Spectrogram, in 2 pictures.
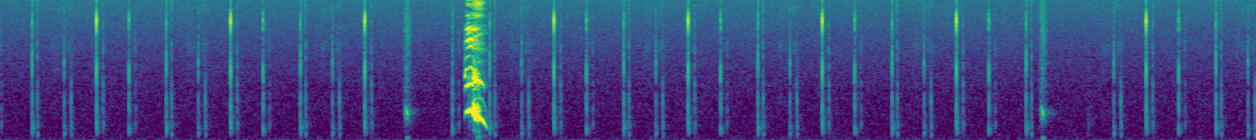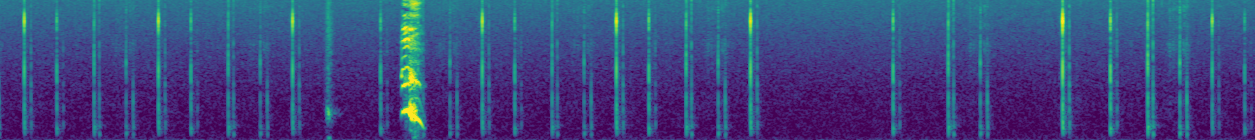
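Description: Quick game footsteps patter steadily, stopping briefly now and then.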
